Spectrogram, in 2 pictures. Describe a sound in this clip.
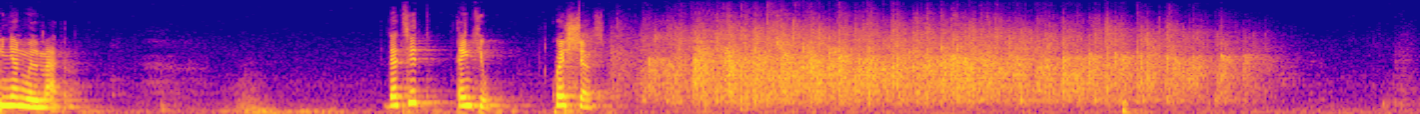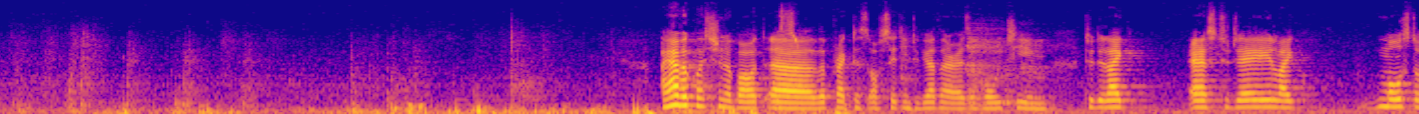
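A young woman speaks calmly through a microphone.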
